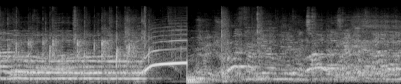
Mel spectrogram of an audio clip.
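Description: Live band music: a held note slides sharply upward and is cut off abruptly just before two seconds in. Voices and chatter follow, over the music.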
